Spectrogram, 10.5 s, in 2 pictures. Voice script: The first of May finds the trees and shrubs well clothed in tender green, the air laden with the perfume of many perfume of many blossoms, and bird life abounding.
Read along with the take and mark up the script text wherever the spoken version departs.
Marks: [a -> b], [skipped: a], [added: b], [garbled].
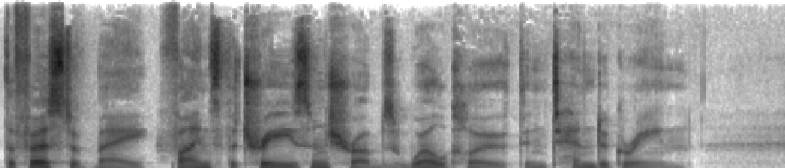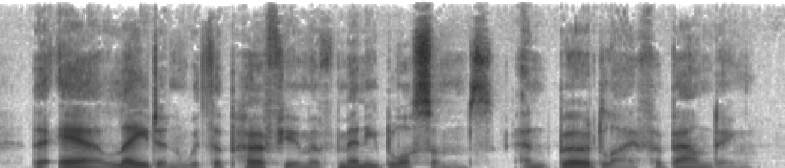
The first of May finds the trees and shrubs well clothed in tender green, the air laden with the perfume of many [skipped: perfume of many] blossoms, and bird life abounding.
